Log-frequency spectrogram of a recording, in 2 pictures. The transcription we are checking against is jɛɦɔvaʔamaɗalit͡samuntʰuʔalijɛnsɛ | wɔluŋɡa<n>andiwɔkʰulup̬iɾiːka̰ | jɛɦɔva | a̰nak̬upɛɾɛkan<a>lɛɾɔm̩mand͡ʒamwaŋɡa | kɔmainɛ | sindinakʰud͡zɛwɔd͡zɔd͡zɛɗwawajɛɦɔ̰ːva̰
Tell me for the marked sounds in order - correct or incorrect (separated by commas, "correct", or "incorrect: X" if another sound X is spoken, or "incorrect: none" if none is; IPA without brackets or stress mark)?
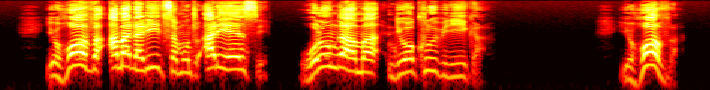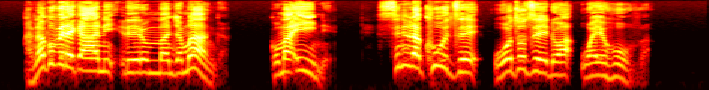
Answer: incorrect: m, incorrect: i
